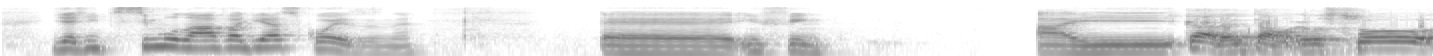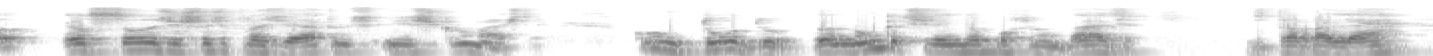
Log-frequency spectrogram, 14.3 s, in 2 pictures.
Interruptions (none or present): none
